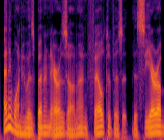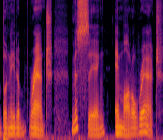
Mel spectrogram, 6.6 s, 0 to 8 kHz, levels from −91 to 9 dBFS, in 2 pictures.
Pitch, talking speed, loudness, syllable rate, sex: 95 Hz, 185 wpm, -21 LUFS, 5.5 syllables/s, male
